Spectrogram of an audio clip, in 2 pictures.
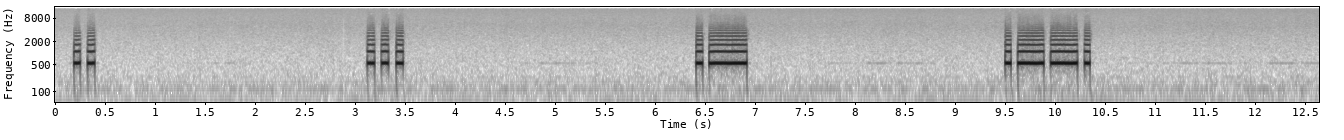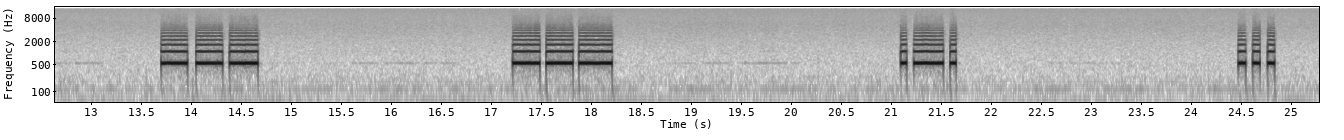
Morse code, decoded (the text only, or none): IS A POORS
